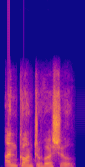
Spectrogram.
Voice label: "uncontroversial", Indian

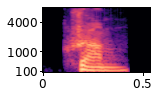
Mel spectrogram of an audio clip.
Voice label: "crumb", Indian

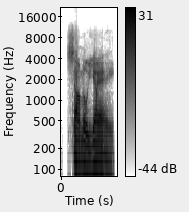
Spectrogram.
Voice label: "sommelier", American

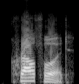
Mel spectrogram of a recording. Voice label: "crowfoot", American

